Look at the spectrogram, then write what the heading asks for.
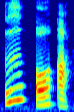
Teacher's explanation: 고모음에서 저 모음으로 발음할수록 입이 점점 벌어지는게 느껴질 거예요. 안는요. 혀를 최대한 아래쪽으로 해야 되다 보니까 입을 더 벌리는 경향이 있어요. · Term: 혀의 높이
